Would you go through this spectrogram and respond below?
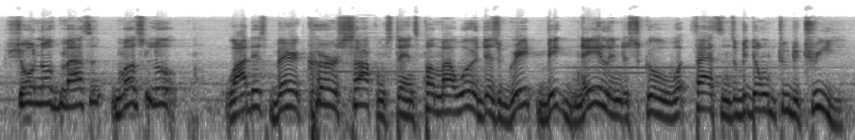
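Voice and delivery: high-pitched dialect voice, wondering; Jupiter, puzzled servant. A narrator's reading. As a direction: report what you find as you look. Jupiter examines the skull.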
